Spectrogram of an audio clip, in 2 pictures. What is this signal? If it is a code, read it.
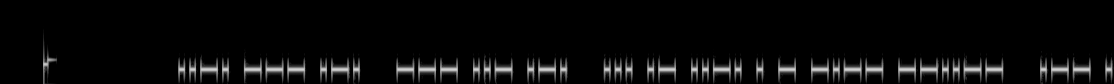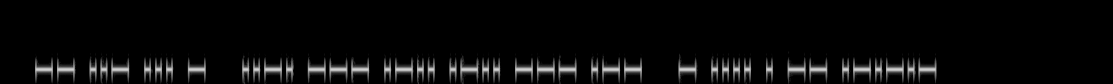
Morse code, heard as a keyed tone, about 22 wpm, 700 Hz. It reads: FOR OUR SAFETY, WE MUST FOLLOW THEM.
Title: Sentences from Top 1000 Words - Review Part 4 - 22wpm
